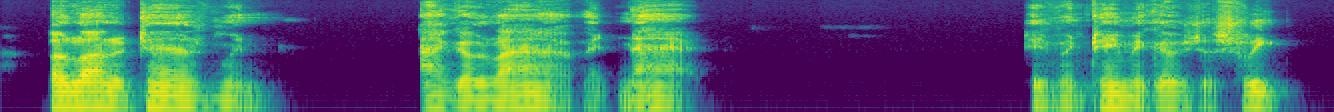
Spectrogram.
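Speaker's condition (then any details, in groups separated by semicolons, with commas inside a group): Brain bleed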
